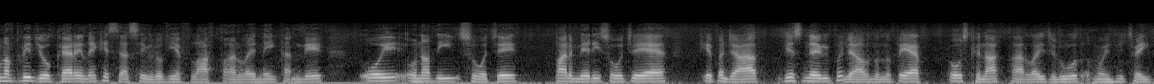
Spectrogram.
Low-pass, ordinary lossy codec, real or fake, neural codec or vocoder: 7.2 kHz; AAC, 48 kbps; fake; codec, 16 kHz, 0.5 kbps, FunCodec, trained on LibriTTS, 25 frames a second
